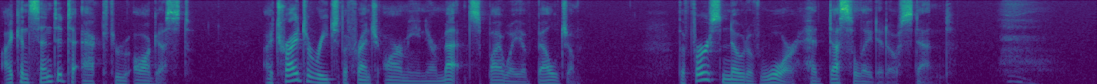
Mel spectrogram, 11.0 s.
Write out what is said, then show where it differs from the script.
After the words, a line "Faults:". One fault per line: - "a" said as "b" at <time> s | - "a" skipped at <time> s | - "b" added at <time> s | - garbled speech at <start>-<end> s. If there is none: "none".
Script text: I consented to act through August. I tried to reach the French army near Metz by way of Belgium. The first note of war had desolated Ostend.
I consented to act through August. I tried to reach the French army near Metz by way of Belgium. The first note of war had desolated Ostend.
Faults:
none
